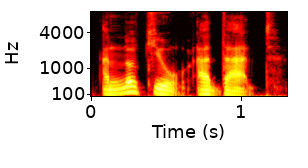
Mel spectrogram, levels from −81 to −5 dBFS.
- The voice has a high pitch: No, low, 105 Hz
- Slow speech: No, fast, 230 wpm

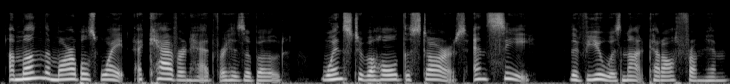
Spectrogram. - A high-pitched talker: Yes, high, 210 Hz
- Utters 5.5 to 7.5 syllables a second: No, 5.2 syllables/s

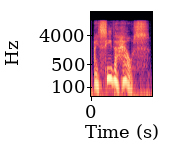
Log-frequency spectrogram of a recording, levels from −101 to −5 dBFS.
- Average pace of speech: Yes, average, 195 wpm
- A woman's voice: No, male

